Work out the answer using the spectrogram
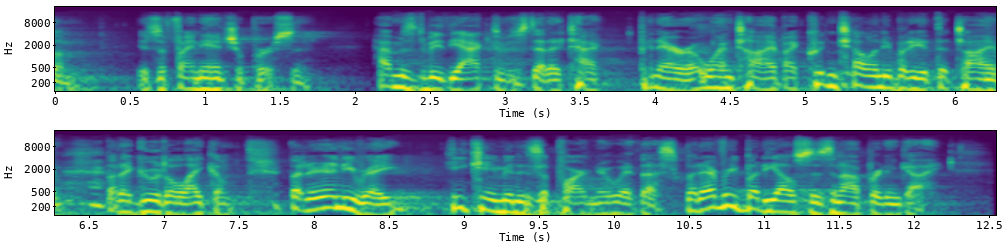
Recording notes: At a live Motley Fool member event in New York.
